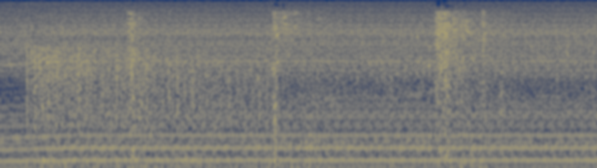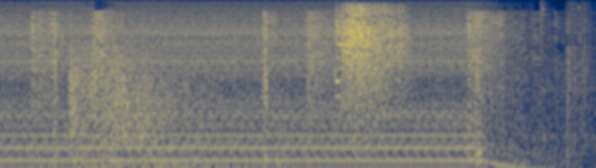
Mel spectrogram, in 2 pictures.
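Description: A car engine hums steadily, then winds down.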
